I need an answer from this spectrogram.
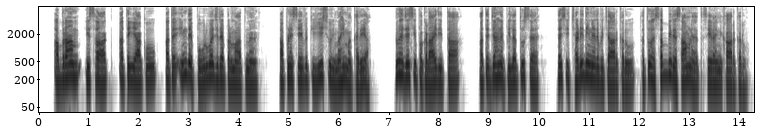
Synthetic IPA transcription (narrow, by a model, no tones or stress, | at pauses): ɐbɾaːmɪsɦaːk̚ɐt̪ɛjaːkuːb̚ɐt̪ɛʔɪ̃nd̪epuːɾʋəd͡ʒɾɛpɐɾɐmaːt̪mɛ̃ | ɐpɽ̃eseːʋəkjiːsuɾimɐɦɪmakɐɾeja | t̪ʊɦɛd͡ʒɛːsipɐkɽaːid̪ɪt̪ːa | ɐt̪ɛd͡ʒɛɦɽ̃ɛpɪlat̪ʊsːɛ | t̪ɛːsjit͡ʃʰɐɽid̪ɪñeɾɛʋɪt͡ʃaːɾkɐɾut̪at̪ʊɦɛsɐbːiɾɛsaːməɽ̃ɛt̪ɐ̥seːɾaɪ̃nkaːɾkɐɾuː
